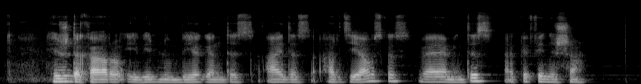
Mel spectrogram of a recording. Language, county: Lithuanian, Kaunas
